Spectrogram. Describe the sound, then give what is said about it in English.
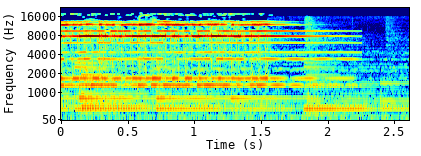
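A telephone rings at 6:15 in the evening with a bright, sustained electronic trill, steady, its tone pulsing slightly before cutting off near the end with no voices present. “It was 6:15 when the call came.”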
